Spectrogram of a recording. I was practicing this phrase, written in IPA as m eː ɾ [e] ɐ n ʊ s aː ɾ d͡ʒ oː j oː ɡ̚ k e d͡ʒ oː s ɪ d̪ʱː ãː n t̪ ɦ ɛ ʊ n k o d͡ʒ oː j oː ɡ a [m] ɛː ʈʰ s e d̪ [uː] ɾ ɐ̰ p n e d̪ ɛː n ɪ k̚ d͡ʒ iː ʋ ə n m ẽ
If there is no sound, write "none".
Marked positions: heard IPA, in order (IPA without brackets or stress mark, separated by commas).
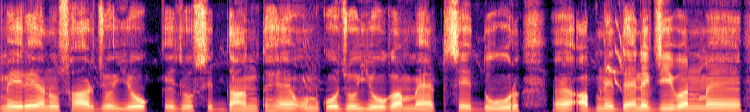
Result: e, m, uː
